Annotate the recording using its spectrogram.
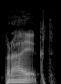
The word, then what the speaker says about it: проект: Например, Василий Алексеевич пишет: «Один наш ведущий политик относительно недавно стал популяризировать латинское по происхождению слово «проект», произнося его через «э», хотя правильнее было бы произносить «е», так как это слово однокоренное со словами «объект», «субъект» и так далее. И все чиновники стали попугайничать, произносить то же слово «проект» через «э», то есть «проект».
